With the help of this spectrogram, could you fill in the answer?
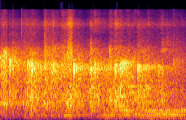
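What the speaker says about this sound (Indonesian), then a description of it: "Bagus, tepuk tangan dulu." Brief classroom applause, a ragged patter of children's clapping with irregular sharper claps, fairly close and steady throughout.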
